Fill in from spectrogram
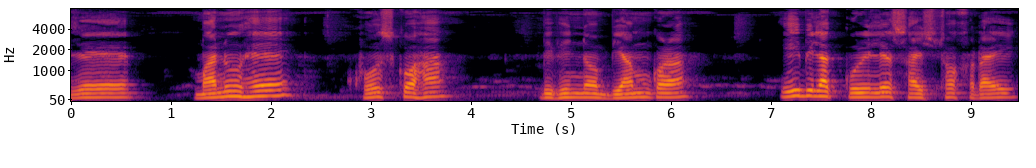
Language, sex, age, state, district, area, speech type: Assamese, male, 60+, Assam, Majuli, rural, spontaneous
